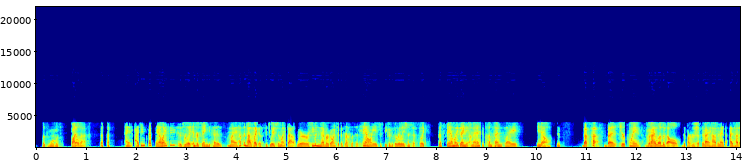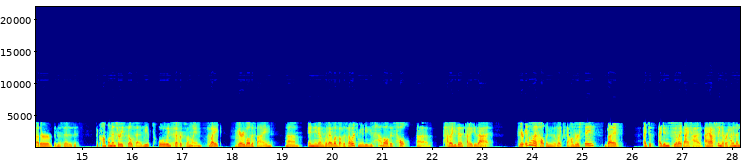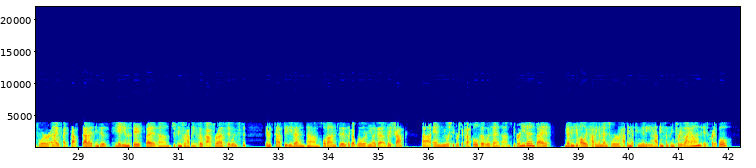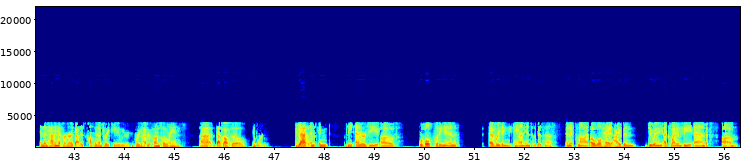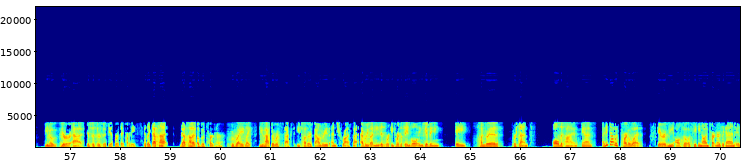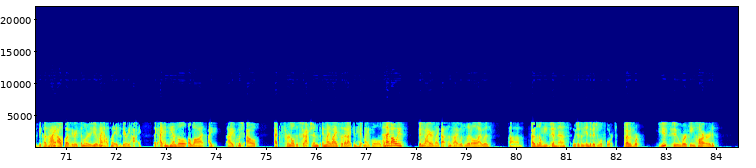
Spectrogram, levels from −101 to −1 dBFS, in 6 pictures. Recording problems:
garbled, watery; badly; nothing above 4 kHz
wrong speed, natural pitch; too fast; 1.6 times normal speed

